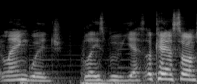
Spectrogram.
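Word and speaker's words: BlazBlue: verify if somebody was speaking the right language blaze blue yes okay so I'm saying it right for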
